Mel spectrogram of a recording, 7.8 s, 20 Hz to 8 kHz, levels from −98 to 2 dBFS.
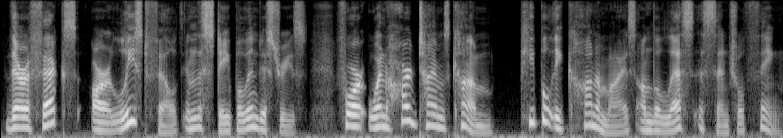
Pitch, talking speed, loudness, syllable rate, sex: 150 Hz, 160 wpm, -20 LUFS, 4.8 syllables/s, male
